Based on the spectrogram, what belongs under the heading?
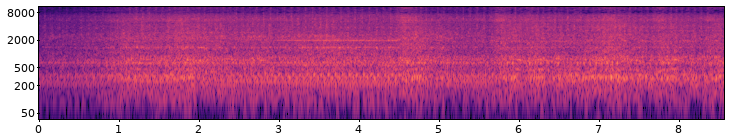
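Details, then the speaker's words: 1968 Jeep Wagoneer with a swapped-in 1972 AMC 360 V8, revived after sitting a year, at idle just after a stumbling start: fast light ticking that follows engine speed; noisy valve train. "you can hear it it's making some noise in the valve"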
